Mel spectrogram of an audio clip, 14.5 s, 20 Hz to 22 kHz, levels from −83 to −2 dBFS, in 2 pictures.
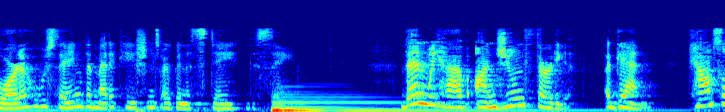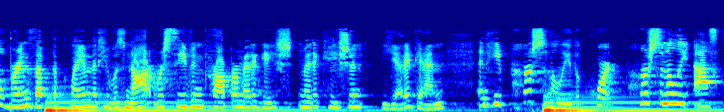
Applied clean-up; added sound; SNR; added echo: none; Bowed string instrument; -1 dB; none.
